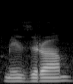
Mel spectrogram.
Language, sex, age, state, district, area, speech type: Manipuri, female, 45-60, Manipur, Senapati, rural, spontaneous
